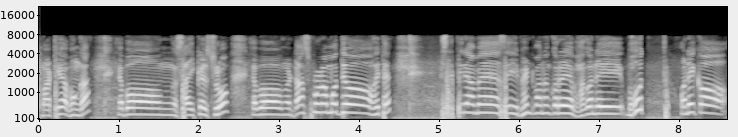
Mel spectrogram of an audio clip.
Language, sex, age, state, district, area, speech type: Odia, male, 18-30, Odisha, Balangir, urban, spontaneous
